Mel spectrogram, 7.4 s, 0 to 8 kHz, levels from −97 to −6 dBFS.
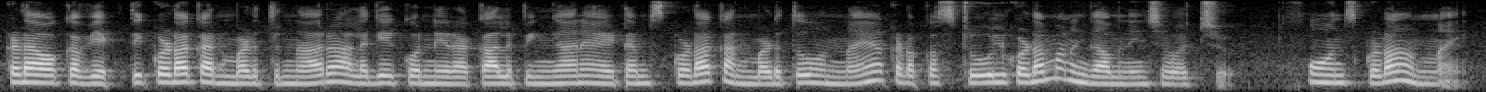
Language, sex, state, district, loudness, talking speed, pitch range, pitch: Telugu, male, Telangana, Nalgonda, -26 LUFS, 160 wpm, 185-220 Hz, 195 Hz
